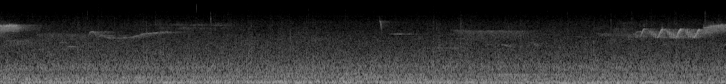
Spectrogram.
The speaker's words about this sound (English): Very difficult for me to see this bird. I'm trying to keep an eye in the direction where I hear it. See if I can see something flying around or jumping around.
